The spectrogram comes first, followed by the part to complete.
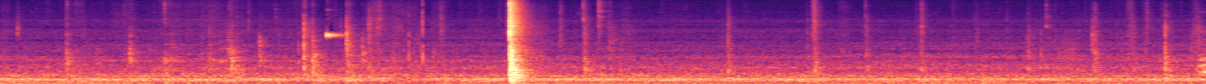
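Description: Light clicks and taps of plastic action figures being handled and posed on a cardboard backing card, with one sharp loud knock about five seconds in. A low steady hum runs underneath.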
